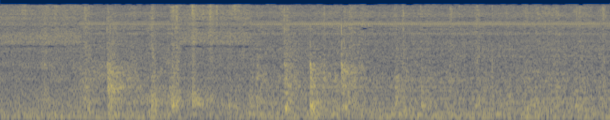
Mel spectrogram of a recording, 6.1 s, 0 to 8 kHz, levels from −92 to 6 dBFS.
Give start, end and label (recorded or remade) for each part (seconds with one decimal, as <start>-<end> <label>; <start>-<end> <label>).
0.0-0.8 remade; 0.8-1.8 recorded; 1.8-2.5 remade; 2.5-6.1 recorded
